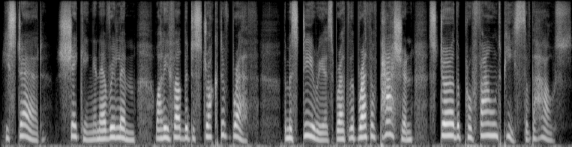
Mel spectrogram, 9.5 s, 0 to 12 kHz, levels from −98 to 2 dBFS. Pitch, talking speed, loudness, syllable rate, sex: 215 Hz, 165 wpm, -21 LUFS, 4.8 syllables/s, female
